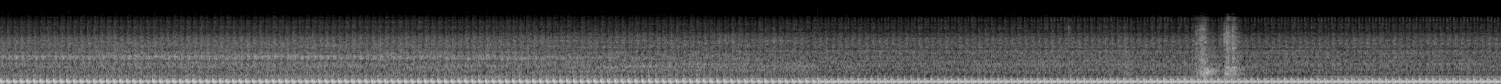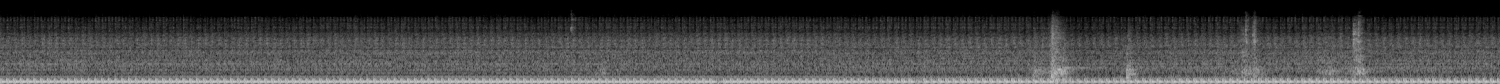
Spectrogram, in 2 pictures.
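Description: Woodland Mills HM130MAX bandsaw mill's gas engine running steadily, its pitch dropping slightly about eight seconds in. A few sharp knocks as lumber is handled, one near the middle and three close together near the end.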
